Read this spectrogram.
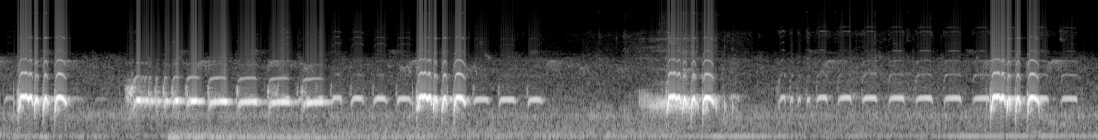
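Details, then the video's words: Local zebra dove singing to lure and trigger other doves, said to be a female calling a male: four loud rolling coo bursts, each followed by a chain of short, clear, evenly paced notes. "Atasi burung perkutut MACET BUNYI - Pancingan Manjur Langsung Nyaut"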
